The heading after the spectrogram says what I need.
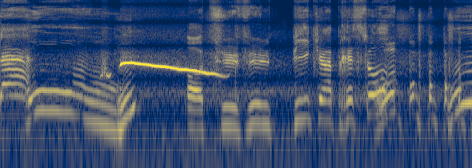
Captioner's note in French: Sifflement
